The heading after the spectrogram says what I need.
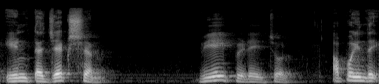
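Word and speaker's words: interjection: இன்டர்ஜெக்ஷன், ஐ இன்டர்ஜெக்ஷன், INTER ஜங்ஷன் சொல்லக்கூடாது, ஜெக்ஷன், JECTION.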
